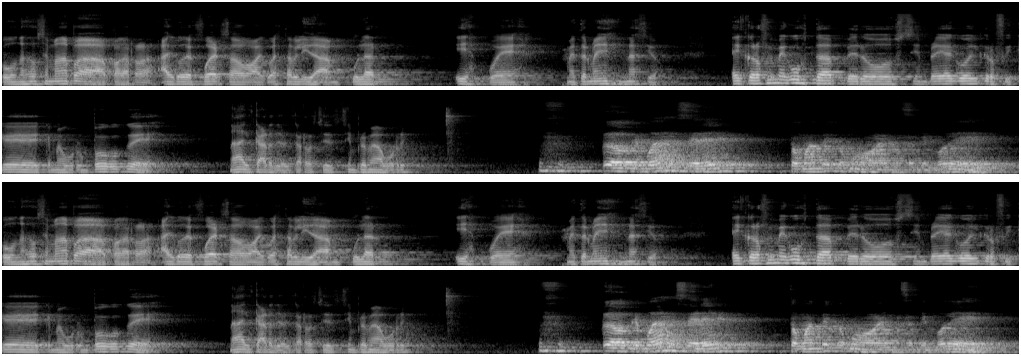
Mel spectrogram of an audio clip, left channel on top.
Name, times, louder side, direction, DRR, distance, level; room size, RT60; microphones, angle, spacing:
voice 1, 0.0-3.8 4.5-5.3 5.6-6.6 7.3-11.8 12.5-14.2 14.6-14.7, equal, 5° left, 9 dB, 0.5 m, -22 dB
voice 2, 16.2-17.4 18.1-19.9, right 1 dB, 90° right, 3 dB, 2.4 m, -17 dB
14.5 x 5.2 x 7.7 m, 1.5 s
head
